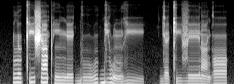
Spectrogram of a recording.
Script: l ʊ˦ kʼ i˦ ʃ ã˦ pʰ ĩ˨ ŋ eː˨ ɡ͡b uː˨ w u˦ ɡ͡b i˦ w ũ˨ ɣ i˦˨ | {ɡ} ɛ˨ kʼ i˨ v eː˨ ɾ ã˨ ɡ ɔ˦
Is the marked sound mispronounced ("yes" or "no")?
no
